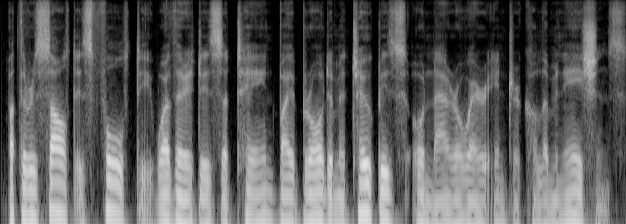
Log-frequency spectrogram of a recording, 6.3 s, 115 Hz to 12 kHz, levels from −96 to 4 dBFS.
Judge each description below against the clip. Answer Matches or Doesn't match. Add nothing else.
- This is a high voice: Doesn't match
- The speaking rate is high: Doesn't match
